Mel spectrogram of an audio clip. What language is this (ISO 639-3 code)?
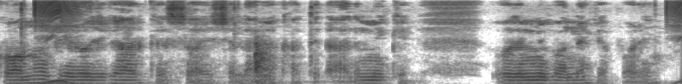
bho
